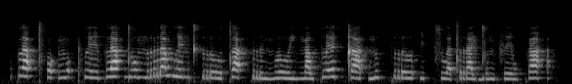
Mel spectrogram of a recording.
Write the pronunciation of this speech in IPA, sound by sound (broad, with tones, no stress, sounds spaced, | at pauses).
p l a˥˩ ʔ tʰ ɔ˨˩ ʔ ŋ ɔ˦˥ ʔ pʰ l eː˨˩ p l a˥˩ ʔ d oː˧ m r a˥˩ w l e˧ n kʰ r oː˩˦ t a˥˩ ʔ p r ɯ˩˦ ŋ l oː˨˩ j ŋ a˩˦ w p l ɛː˥˩ k̚ t aː˨˩ t̚ n u˥˩ k̚ p r ɤː˧ ʔ i˨˩ t̚ s u˩˦ a̯ t r a˨˩ j d u˨˩ n f eː˨˩ w k a˥˩ ʔ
